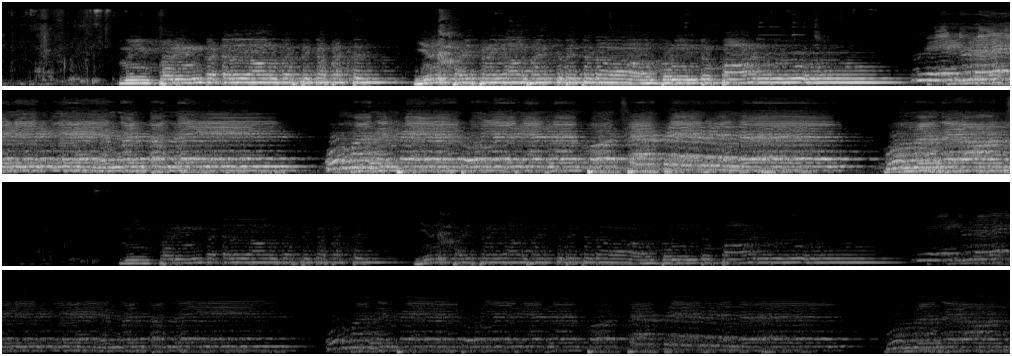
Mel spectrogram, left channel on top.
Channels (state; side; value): quieter; right; 23.3 dB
